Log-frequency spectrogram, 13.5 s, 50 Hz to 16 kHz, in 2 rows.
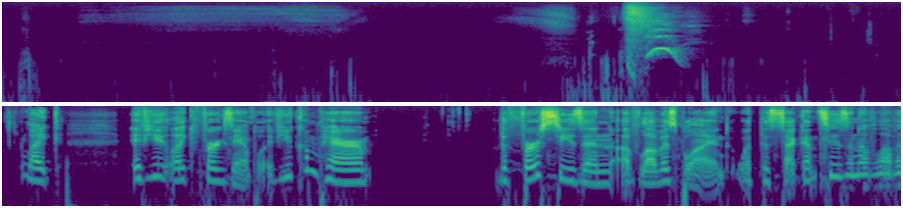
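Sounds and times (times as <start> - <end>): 
faint breathing: 0.5 - 2.8, 7.2 - 7.7
loud sneeze: 4.6 - 5.2
speech: 6.9 - 9.5, 10.5 - 13.4.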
